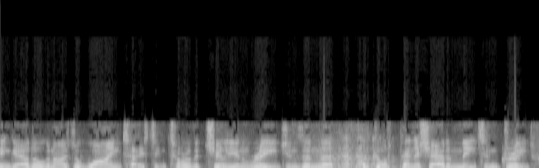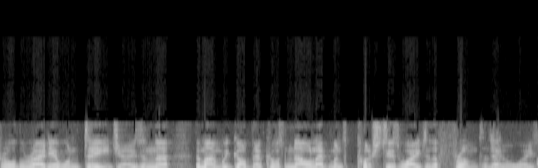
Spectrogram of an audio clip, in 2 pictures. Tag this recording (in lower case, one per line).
speech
